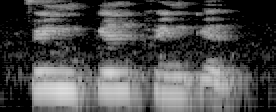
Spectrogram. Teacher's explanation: At twinkle, twinkle, we utter loudly. Twinkle, twinkle. Star, we utter slowly.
